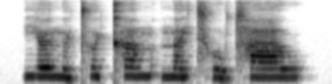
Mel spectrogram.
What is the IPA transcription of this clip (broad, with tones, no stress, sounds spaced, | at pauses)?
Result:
j œː˨ n̪ ɵ˨˩ ɥ t̪ʰ ɵ˧ ɥ kʰ ɐ˧ m | n̪ ɐ˨˥ j t͡sʰ o˨˩ w t͡sʰ aː˧ w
